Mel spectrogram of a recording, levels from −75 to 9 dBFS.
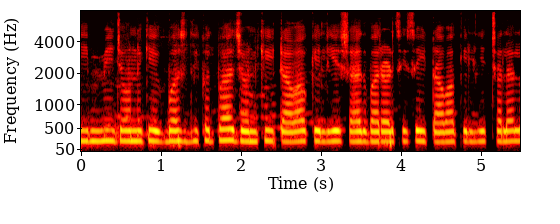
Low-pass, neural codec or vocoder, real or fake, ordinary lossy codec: none; none; real; none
